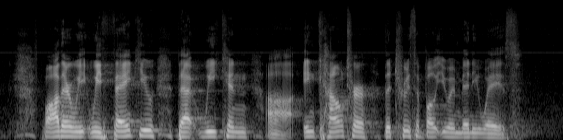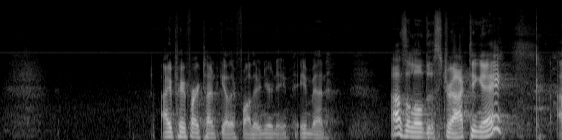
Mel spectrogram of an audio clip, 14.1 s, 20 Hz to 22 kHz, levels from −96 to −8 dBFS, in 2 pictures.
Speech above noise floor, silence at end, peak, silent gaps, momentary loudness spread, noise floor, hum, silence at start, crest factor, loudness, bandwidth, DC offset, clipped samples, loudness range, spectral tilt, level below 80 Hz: 41 dB; 0 s; -18 dBFS; none; 15 LU; -77 dBFS; none; 0.2 s; 22 dB; -37 LUFS; 16 kHz; under 0.1%; under 0.1%; 9 LU; -7 dB/octave; -68 dBFS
